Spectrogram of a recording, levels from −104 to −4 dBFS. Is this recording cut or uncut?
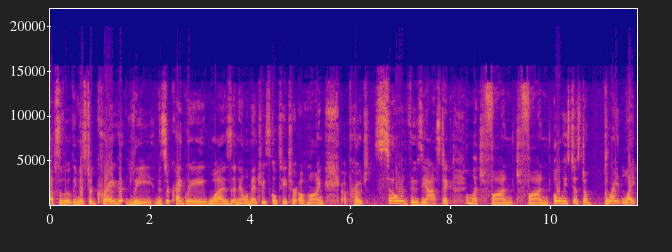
cut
